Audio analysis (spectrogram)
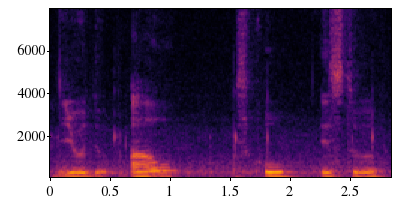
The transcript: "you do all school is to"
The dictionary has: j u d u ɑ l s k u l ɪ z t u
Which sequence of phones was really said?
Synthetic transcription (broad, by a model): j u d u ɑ w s k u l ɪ s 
